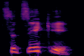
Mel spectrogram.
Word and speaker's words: tzatziki: say it it's called tzatziki is that all what i said you said no you like a ts so like they say the word bats what okay say the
